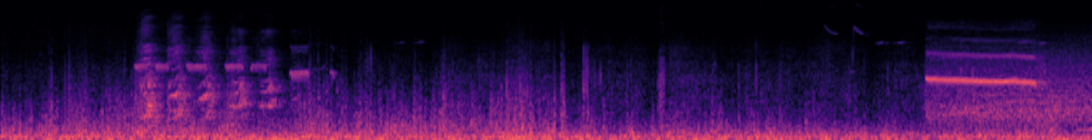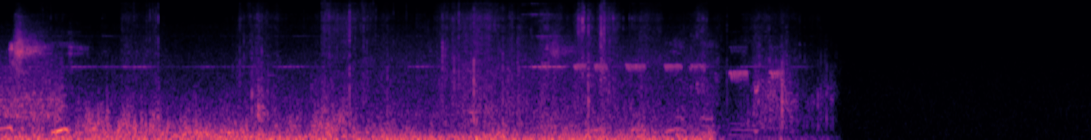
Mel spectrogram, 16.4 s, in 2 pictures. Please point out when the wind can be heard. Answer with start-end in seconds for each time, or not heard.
0.0-13.6.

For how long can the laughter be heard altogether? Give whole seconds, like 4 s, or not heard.
4 s.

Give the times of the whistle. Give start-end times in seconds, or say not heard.
1.0-2.5, 6.9-8.7, 12.7-14.1.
